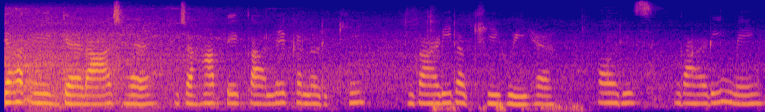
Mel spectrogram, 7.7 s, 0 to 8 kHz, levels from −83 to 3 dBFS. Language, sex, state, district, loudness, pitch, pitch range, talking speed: Hindi, male, Chhattisgarh, Raipur, -21 LUFS, 245 Hz, 235-255 Hz, 135 wpm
